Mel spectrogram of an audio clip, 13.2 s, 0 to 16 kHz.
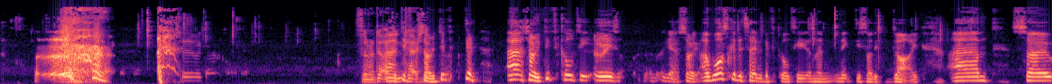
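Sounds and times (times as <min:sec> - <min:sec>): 
speech: 0:00.4 - 0:01.4, 0:02.3 - 0:02.7, 0:04.5 - 0:13.1
person clearing throat: 0:00.5 - 0:01.4, 0:02.0 - 0:02.5
person coughing: 0:00.5 - 0:01.4, 0:02.0 - 0:02.5.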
